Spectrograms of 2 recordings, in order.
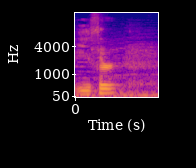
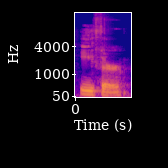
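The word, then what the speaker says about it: Aether: be spelled different it's it's an old Latin way of spelling it but it suffice it to say that it is pronounced ether I believe just like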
